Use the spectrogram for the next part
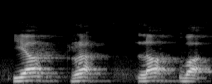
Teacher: कम वायु निकल रही है। इसका मतलब ये है कि ये अल्पप्राण वर्ण है।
